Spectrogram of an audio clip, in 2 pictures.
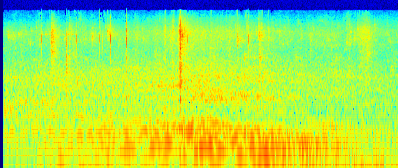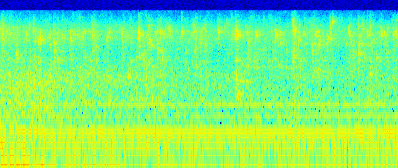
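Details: Running water swells and fades indoors, leaving a steady electrical hum with faint clicks and no animal voice.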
